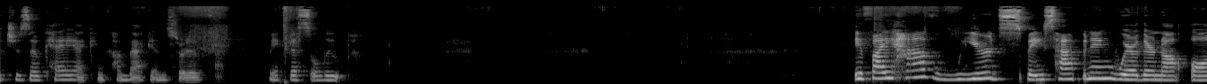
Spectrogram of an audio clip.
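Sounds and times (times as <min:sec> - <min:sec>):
marker squeaking on paper: 0:01.8 - 0:02.3.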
